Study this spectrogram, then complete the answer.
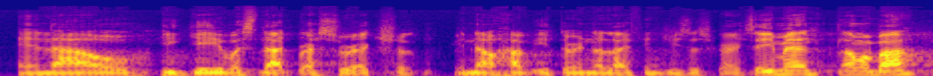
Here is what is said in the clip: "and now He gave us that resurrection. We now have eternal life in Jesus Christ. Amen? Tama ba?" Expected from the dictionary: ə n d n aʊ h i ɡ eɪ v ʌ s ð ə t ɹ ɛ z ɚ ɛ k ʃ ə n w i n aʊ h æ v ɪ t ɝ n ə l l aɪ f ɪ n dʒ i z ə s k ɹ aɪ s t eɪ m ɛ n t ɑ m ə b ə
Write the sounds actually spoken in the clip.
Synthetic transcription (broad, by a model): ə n n aʊ h i ɡ eɪ v ʌ s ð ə t ɹ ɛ s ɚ ɛ k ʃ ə n w i n aʊ h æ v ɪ t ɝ n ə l l aɪ f ɪ n dʒ i s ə s k ɹ aɪ s t eɪ m ɛ n t ɑ m ə b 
